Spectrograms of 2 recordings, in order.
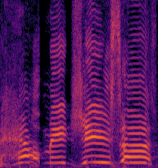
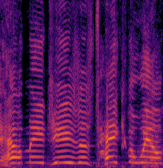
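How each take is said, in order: First: Loud, high cry to Jesus; mock scream for help. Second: Loud, high plea to Jesus; mock panicked prayer. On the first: Wife on icy highway, mock screaming for help. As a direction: yell it like she's skidding on ice. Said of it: "she's screaming". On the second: Wife sliding on the ice, loud mock plea. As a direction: cry out like losing control of the car. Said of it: "kind of what you see".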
